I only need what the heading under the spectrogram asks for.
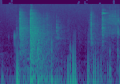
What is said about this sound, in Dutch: De deur moet waarschijnlijk even op slot en het licht moet uit. En ik doe het licht uit. Handmatig, hè? Handmatig. Ja, ja, ja. Met een sleutel.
